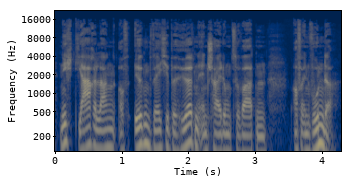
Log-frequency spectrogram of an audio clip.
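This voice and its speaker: In a radio drama, a first-person narrator, a grown son, recounts his family's troubles in brief, dry, matter-of-fact lines over clear music. The man's medium-pitched voice is brisk and lightly acted, recorded with no echo.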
